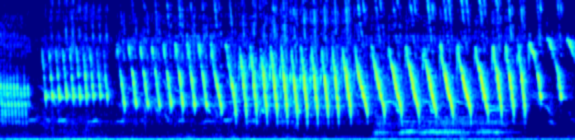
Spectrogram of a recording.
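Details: Belgian singing canary in loud, steady song: a short buzzy trill, then a long rolling series of rapid high sweeping notes at an even rhythm, a soft lower tone underneath midway.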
